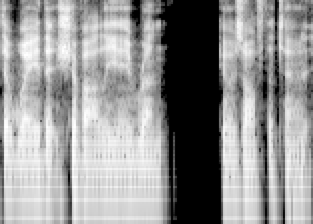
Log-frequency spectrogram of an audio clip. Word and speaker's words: Chevalier: Okay, no, Michael, that is the English pronunciation. – Chevalier. Michael is correct. – Chevalier. It's Chevalier. – It is a French word.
